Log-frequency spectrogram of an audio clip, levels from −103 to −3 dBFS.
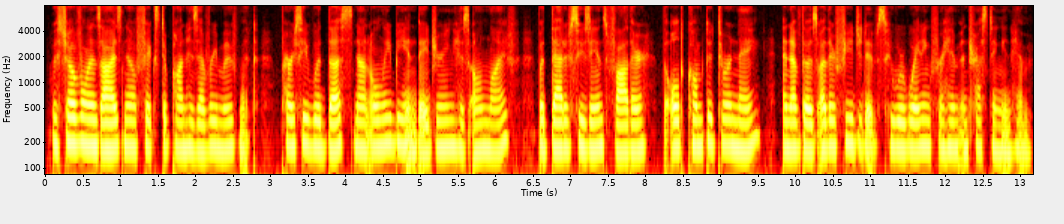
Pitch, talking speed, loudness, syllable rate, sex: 175 Hz, 195 wpm, -19 LUFS, 5.7 syllables/s, female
